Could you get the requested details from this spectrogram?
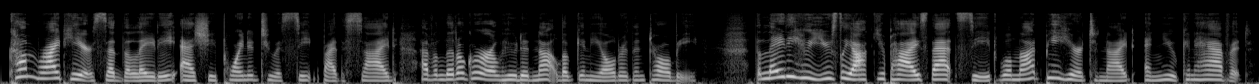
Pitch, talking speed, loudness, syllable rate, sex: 220 Hz, 215 wpm, -21 LUFS, 5.1 syllables/s, female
